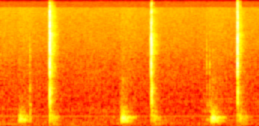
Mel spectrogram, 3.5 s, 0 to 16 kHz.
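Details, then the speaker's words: 1980s Saab 900 Turbo Commander, parked 10+ years: fuel pump relay bridged with a piece of wire gives three crisp clicks, so the relay is pulling in and working. "This is the fuel pump relay. So let's test it using a piece of wire. Should make a sound."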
